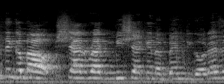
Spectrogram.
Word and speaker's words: Abednego: And I begin to think about Daniel, and I begin to think about Shadrach, Meshach, and Abednego. That's how you say his name, Abednego.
